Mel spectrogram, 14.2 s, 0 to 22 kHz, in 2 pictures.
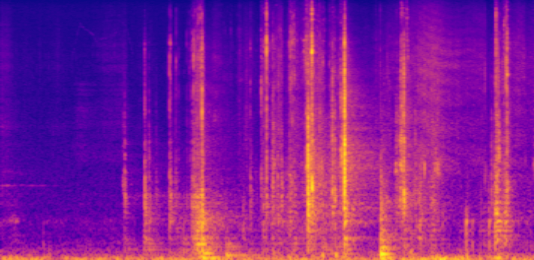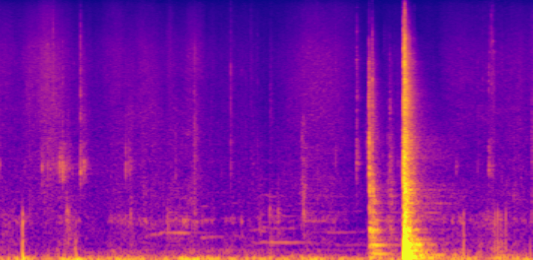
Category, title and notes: Sound effects > Objects / House appliances
Opening and closing door
The sound of me opening and closing the door to my house, including the lock mechanism. You can hear the reverb of the hall and how it fades as I walk inside. Recorded with the integrated microphones on a Zoom H5, stereo settings.
door, h5, lock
